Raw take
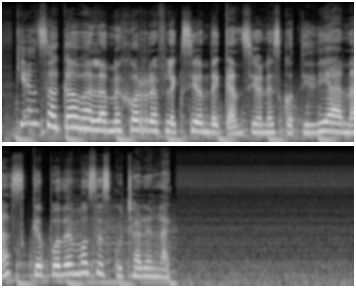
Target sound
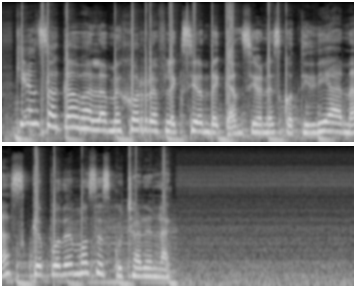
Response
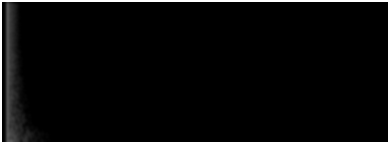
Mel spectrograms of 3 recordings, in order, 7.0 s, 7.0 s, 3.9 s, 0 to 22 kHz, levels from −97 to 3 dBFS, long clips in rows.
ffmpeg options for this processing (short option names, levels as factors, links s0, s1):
-filter_complex "[0:a]acompressor=threshold=0.1:ratio=8,aeval=exprs='(mod(4.73*val(0)+1,2)-1)/4.73':c=same,asplit=2[s0][s1];[1:a]atrim=start_sample=2205[s2];[s1][s2]afir=irnorm=-1:irlink=0,volume=1.41[s3];[s0][s3]amix=inputs=2:normalize=0,volume=1.33"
